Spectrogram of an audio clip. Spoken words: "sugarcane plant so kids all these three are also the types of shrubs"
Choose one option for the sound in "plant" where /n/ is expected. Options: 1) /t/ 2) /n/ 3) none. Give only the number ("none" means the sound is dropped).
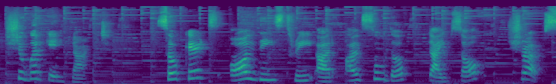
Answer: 3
